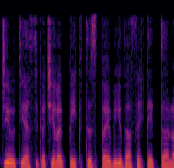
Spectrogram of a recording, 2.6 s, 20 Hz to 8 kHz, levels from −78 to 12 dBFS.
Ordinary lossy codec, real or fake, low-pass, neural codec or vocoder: MP3, 48 kbps; fake; 7.2 kHz; codec, 16 kHz, 0.5 kbps, FunCodec, trained on Chinese and English, 25 frames a second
